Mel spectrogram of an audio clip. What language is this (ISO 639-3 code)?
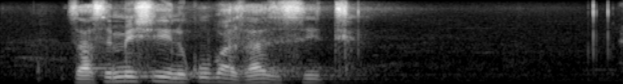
xho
